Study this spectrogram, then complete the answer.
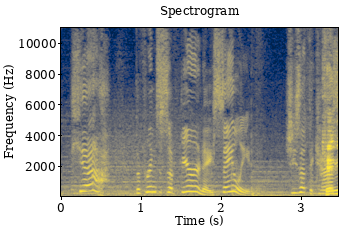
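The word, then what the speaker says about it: Céline: Yeah, the Princess of Firene, Saline. She's at the castle. Can you just spell it like it's pronounced?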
